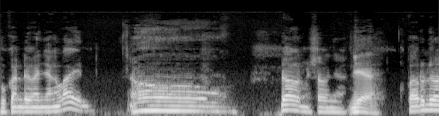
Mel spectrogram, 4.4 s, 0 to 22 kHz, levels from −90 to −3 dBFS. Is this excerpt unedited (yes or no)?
no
